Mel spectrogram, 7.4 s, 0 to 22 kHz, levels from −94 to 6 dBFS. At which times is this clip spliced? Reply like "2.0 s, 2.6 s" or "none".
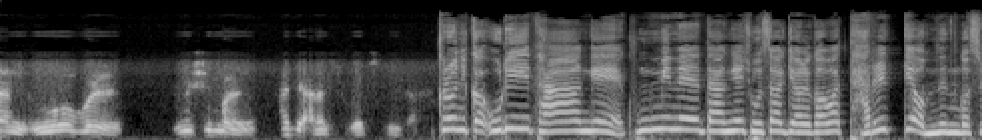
none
